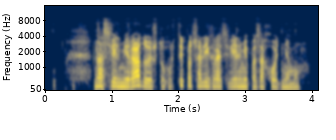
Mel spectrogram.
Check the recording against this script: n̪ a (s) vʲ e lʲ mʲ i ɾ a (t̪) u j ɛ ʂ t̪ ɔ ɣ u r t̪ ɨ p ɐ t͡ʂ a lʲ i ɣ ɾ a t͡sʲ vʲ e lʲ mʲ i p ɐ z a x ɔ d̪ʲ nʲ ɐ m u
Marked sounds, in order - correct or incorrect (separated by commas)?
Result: correct, incorrect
